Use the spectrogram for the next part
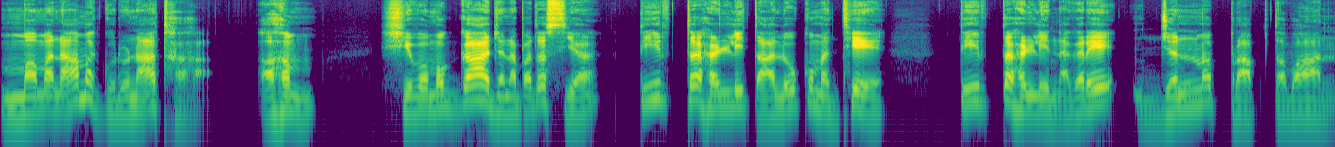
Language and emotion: Sanskrit, neutral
